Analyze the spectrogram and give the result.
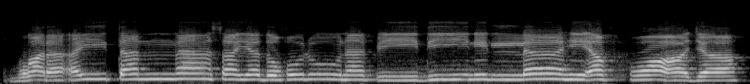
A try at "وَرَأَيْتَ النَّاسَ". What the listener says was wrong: وَرَأَيْتَ النَّاسَ، وَرَأَيْتَ النَّاسَ، غنہ کریں صحیح طرح.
